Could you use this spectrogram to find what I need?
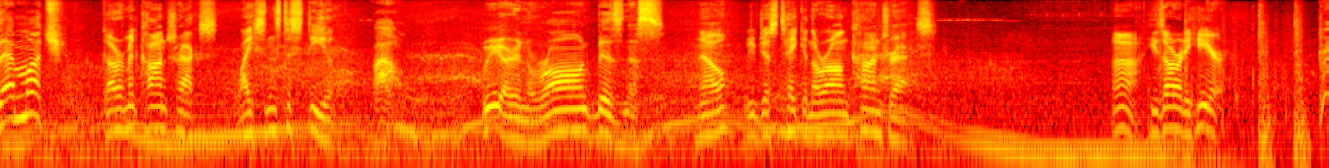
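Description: A car engine hums as the car drives.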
